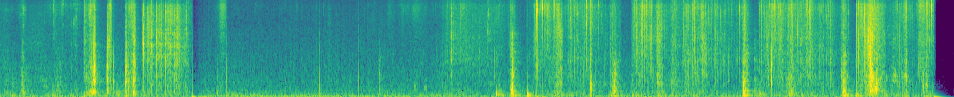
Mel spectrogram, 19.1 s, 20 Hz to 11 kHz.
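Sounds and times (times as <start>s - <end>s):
slime crackling and popping: 8.8s - 18.8s.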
